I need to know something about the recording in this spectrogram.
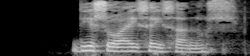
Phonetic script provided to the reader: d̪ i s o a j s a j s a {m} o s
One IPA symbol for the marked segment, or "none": n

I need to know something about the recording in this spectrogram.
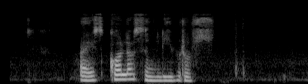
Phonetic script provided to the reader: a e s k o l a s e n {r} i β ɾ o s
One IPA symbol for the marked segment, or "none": l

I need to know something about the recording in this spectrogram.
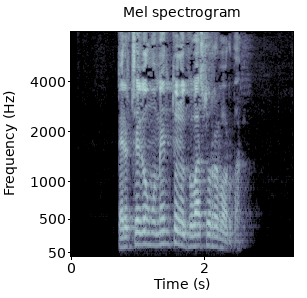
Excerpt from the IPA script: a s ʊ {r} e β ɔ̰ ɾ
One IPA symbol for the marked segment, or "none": r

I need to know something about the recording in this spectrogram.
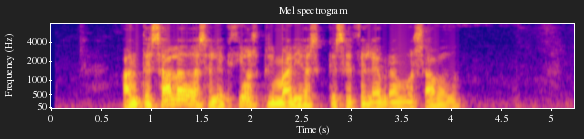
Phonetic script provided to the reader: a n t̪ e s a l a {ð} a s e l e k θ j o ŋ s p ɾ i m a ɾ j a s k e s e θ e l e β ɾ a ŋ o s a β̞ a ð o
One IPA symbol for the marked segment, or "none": ð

